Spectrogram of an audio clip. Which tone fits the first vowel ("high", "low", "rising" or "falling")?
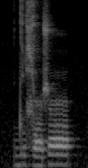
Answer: low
